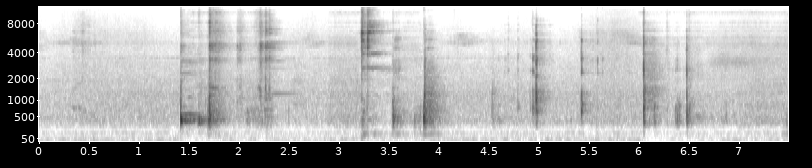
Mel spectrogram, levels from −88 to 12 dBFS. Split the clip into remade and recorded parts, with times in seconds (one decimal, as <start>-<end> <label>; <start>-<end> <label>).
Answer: 0.0-1.5 recorded; 1.5-2.3 remade; 2.3-2.9 recorded; 2.9-3.8 remade; 3.8-6.0 recorded; 6.0-7.5 remade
